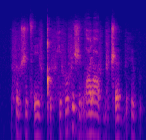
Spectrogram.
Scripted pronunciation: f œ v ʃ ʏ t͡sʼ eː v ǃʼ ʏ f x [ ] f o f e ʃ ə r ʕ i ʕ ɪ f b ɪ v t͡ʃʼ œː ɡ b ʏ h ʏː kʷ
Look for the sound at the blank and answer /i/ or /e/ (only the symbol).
e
